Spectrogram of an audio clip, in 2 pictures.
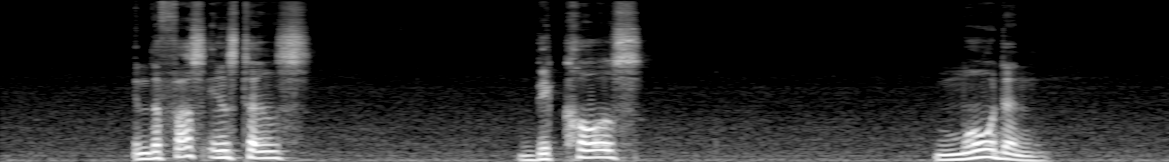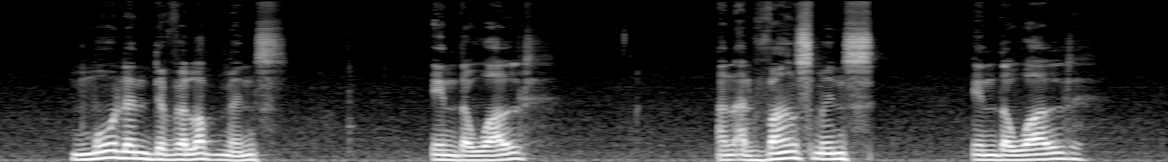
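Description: An elderly man speaks calmly and slowly into a close microphone, with pauses between phrases.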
